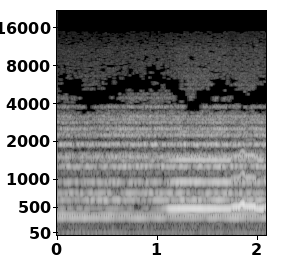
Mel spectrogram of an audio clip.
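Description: Harmonium drone: a sustained chord of reedy held tones opening a bhajan, with a stronger melody note entering about a second in and gliding up near the end.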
